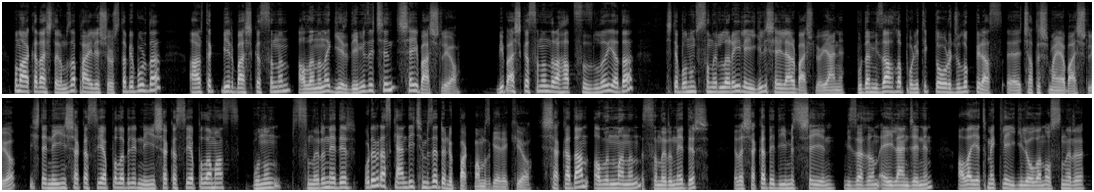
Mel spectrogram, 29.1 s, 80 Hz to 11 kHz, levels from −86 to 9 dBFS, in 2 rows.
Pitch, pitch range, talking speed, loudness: 150 Hz, 135-170 Hz, 140 wpm, -22 LUFS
